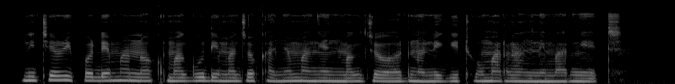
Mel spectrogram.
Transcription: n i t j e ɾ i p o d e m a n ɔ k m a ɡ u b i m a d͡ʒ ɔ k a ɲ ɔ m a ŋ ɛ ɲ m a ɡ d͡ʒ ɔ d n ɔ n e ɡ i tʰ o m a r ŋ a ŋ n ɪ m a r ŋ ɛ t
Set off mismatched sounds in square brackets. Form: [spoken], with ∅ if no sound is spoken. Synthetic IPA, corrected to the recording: n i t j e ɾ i p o d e m a n ɔ k m a ɡ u [d] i m a d͡ʒ ɔ k a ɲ ɔ m a ŋ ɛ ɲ m a ɡ d͡ʒ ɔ d n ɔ n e ɡ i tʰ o m a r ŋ a ŋ n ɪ m a r ŋ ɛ t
